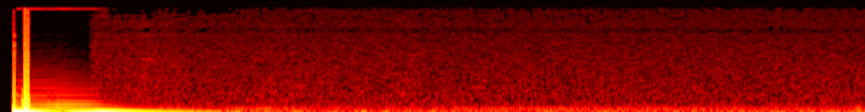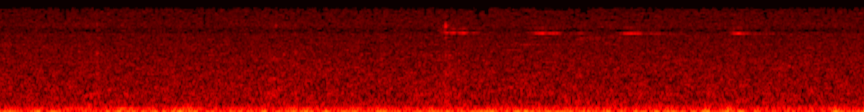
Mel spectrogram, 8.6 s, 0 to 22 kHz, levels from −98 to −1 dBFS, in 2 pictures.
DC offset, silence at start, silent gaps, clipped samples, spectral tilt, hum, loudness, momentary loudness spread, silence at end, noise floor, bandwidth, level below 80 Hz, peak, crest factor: under 0.1%; 0.05 s; none; under 0.1%; -6 dB/octave; none; -29 LUFS; 30 LU; 7.8 s; -60 dBFS; 16.5 kHz; -32 dBFS; -2 dBFS; 22 dB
